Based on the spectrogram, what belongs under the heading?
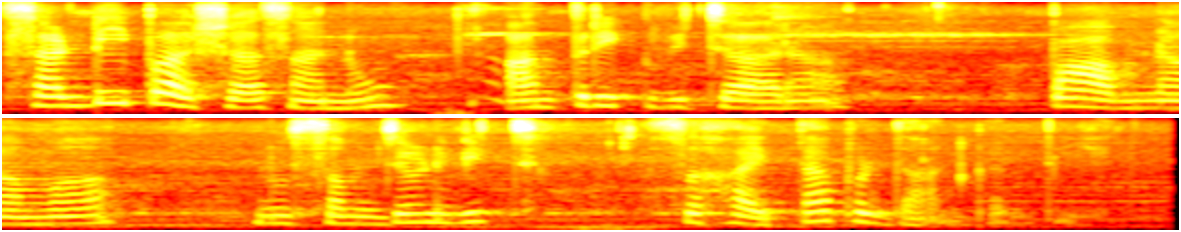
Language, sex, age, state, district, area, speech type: Punjabi, female, 45-60, Punjab, Tarn Taran, urban, spontaneous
